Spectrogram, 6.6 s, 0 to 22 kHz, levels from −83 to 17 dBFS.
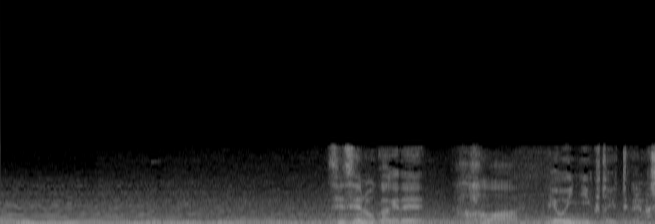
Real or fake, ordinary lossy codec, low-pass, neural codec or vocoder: real; none; none; none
